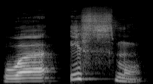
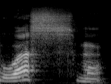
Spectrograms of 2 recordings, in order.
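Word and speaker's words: واسم: itu adalah Said ya karena Alif di sini adalah Hamzah washal maka dia tidak diberi harakat dan tidak diucapkan ya keliru apabila kita membacanya wa Ismu tapi langsung UAS mu sampai sini paham paham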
